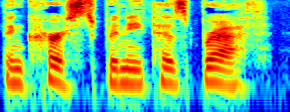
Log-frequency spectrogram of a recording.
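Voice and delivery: usual speaking voice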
